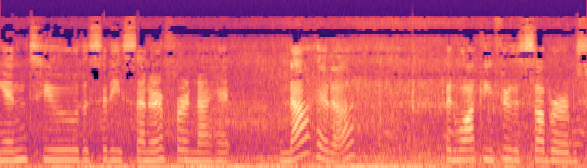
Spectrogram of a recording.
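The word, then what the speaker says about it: Nájera: Well, this answers a question I've been having in my mind as to whether it was Najera or Najera. And I see here there's an accent on the A, so it's Najera.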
